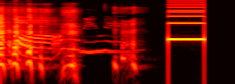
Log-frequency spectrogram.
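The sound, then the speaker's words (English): A person vocally imitates a flock of geese, with a quick run of nasal honks and a drawn-out falling call, followed by a short, loud electronic beep. “A flock of geese passes overhead.”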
